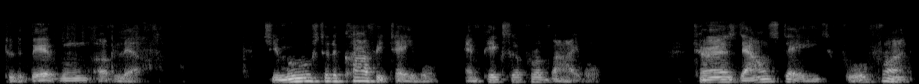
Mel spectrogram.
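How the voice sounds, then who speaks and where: A man reading his own stage script aloud as its author, with deliberate, dramatic phrasing. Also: sits low, husky, dull audio.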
